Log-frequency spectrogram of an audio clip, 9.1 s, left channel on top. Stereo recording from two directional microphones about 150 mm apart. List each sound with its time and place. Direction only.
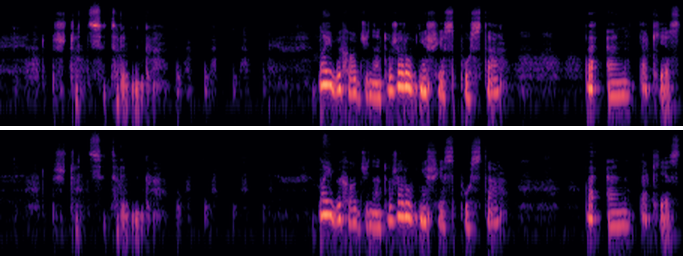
0.2 s a sound: 15° left (ahead or behind)
3.9 s a woman's voice: 15° left (ahead or behind)
7.8 s speech: 15° left (ahead or behind)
